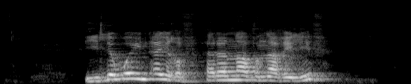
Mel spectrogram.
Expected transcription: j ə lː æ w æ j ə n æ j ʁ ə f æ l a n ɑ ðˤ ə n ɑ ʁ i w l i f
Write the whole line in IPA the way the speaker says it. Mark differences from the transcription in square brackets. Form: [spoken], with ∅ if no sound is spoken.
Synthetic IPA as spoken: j ə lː æ w æ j ə n æ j ʁ ə f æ [ɾ] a n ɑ ðˤ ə n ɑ ʁ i [∅] l i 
